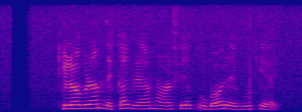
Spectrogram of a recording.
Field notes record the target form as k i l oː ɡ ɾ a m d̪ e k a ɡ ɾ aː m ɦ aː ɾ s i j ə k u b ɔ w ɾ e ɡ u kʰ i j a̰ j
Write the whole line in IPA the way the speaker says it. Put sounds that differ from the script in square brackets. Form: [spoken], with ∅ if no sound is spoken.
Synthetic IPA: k i l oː ɡ ɾ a m d̪ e k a ɡ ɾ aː m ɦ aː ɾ s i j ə k u b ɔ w ɾ e ɡ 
